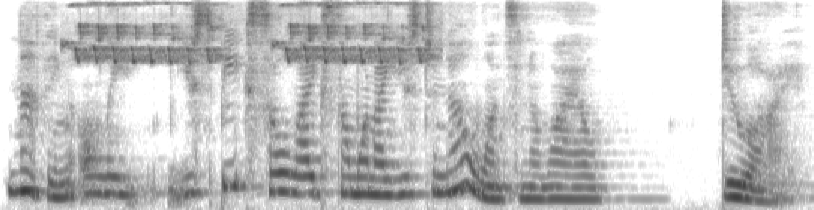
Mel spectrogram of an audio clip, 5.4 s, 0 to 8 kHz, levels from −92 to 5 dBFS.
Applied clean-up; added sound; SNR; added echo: none; Bird vocalization, bird call, bird song; 2 dB; reverberation time 0.4 s.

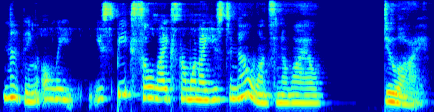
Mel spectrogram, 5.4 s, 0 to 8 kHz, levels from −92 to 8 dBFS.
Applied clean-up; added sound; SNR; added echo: neural mask model DeepFilterNet 3.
